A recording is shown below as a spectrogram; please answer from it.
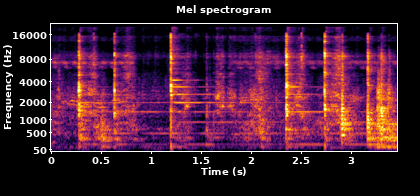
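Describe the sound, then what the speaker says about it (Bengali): A spatula stirs frying masala in a pan, giving several distinct scraping knocks over a low sizzle, close and fairly quiet. "খুন্তি দিয়ে ভালো করে নাড়তে হবে না তো তলে লেগে যাওয়ার চান্স আছে"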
